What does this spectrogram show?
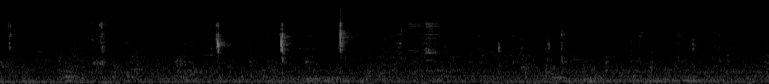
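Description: Close-miked eating sounds: soft chewing of raw leaves and rice, with a few sharp clicks, the loudest three coming about two, three and three and a half seconds in.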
